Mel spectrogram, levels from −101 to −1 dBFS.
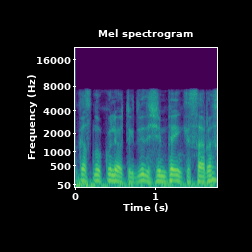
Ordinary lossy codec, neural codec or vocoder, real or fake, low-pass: MP3, 96 kbps; none; real; 7.2 kHz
